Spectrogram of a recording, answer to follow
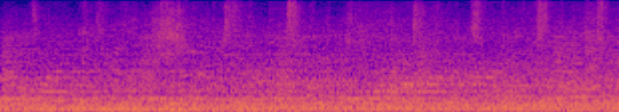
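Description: Supermarket ambience: indistinct voices and background music over a steady low hum, with faint regular soft strokes about every half second or so.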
